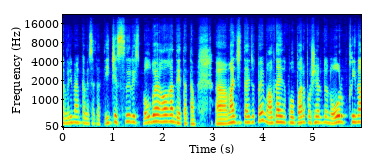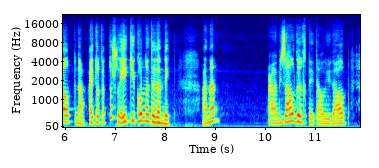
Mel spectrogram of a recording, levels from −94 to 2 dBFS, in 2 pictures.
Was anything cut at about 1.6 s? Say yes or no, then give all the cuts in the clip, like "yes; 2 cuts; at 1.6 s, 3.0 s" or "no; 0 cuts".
no; 0 cuts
